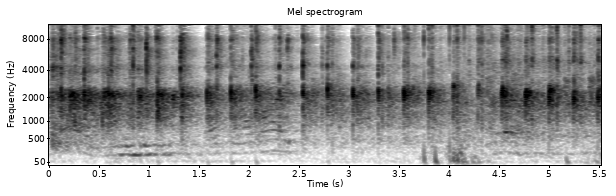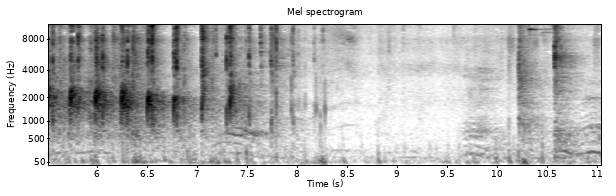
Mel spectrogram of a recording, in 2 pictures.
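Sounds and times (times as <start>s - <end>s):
congregation clapping in rhythm: 0.0s - 8.2s.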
